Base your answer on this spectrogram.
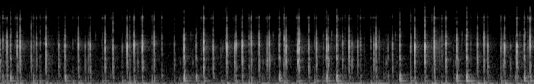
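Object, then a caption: Mechanical keyboard with plastic keycaps. Fingertips type continuously on a cream and purple mechanical keyboard with plastic keycaps. The result is a rapid, steady run of about 44 sharp, bright clicks centered near 2.2 kHz, each dying out almost instantly with very little low end.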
